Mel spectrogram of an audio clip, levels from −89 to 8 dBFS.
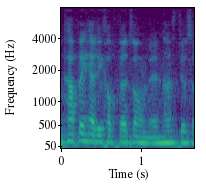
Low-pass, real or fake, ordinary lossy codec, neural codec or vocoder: none; fake; none; codec, 16 kHz, 4 kbps, FunCodec, trained on LibriTTS, 50 frames a second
